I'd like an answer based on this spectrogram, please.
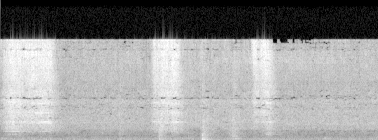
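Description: Boning knife slicing and scraping through raw chicken on a plastic cutting board: three short scraping hisses and a sharp knock about four seconds in, over steady background noise.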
